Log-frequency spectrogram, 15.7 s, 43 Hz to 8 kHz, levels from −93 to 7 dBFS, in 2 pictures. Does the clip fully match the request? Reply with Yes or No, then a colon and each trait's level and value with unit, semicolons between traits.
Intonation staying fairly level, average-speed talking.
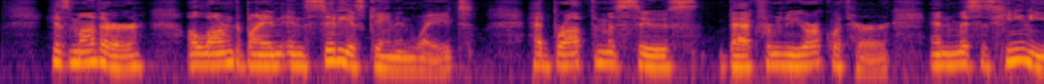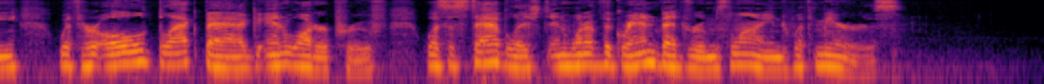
No: average, 3.3 semitones; average, 155 wpm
